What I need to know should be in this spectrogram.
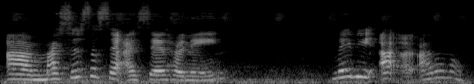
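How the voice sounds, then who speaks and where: A middle-aged woman shares a personal story in a vlog, speaking very slowly with a slightly high voice. She pauses, restarts and searches for her words. A faint hiss of background noise sits behind her. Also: expressive, a bit bright, poor audio. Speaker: vlogger.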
